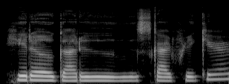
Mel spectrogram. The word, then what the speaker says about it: Hirogaru Sky Precure: I believe it's pronounced Hirogaru Sky Precure, I believe.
